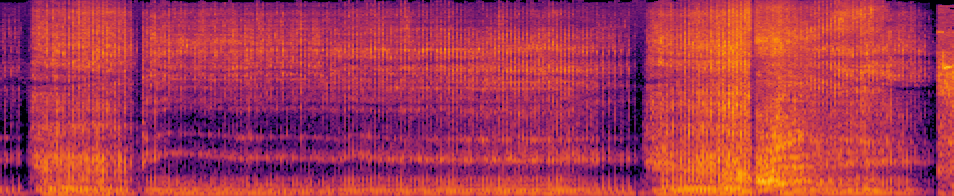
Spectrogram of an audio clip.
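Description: Tigers growling and roaring in short spliced clips: a brief loud growl at the start, a low rumbling growl through the middle, and a louder roar about five seconds in.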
